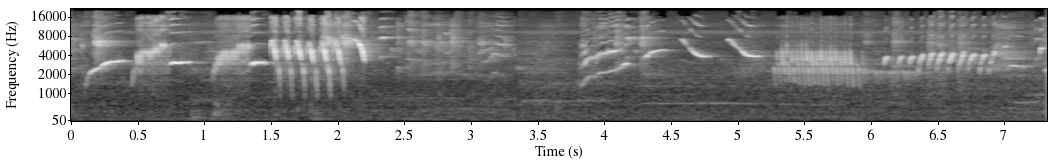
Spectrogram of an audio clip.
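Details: Caged-style canary song used as a lure for other canaries: bright upslurs, a fast rattling trill, quiet gaps, then rising whistles, a low buzzy roll and a closing run of quick chips.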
